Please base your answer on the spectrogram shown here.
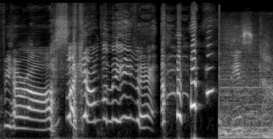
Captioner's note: laughs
